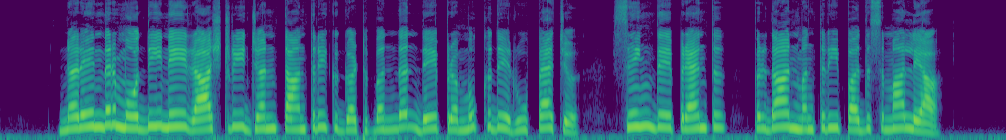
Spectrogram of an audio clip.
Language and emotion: Dogri, neutral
